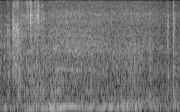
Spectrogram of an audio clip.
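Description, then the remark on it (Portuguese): A just-repaired motorcycle's engine revs up, its pitch climbing sharply then holding at a steady, throaty roar with a brief throttle blip near the end. No voices are present. “La moto est prête.”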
